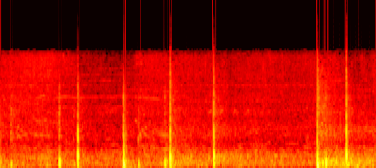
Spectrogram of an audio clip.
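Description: Aerial fireworks shells bursting: a run of about nine sharp bangs at uneven spacing, with a denser, louder pair about five seconds in.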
